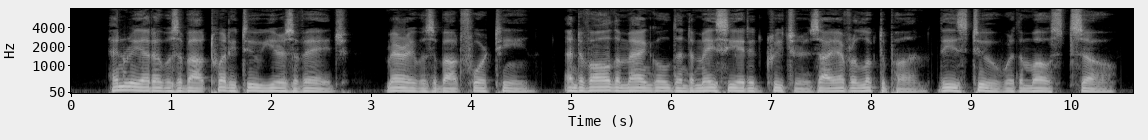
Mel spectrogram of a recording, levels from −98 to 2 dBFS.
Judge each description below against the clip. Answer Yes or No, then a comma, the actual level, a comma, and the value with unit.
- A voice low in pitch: Yes, low, 100 Hz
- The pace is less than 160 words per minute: No, average, 170 wpm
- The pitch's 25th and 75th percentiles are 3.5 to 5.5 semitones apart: No, average, 2.7 semitones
